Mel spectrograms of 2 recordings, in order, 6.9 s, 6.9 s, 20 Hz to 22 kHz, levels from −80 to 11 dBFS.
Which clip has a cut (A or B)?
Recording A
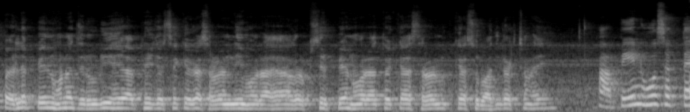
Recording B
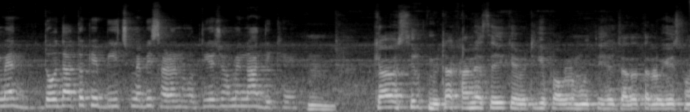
B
